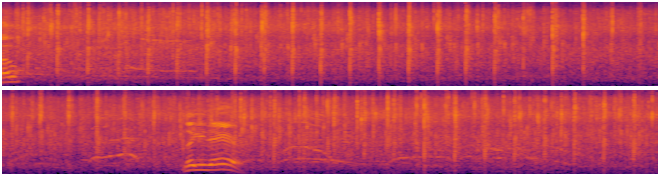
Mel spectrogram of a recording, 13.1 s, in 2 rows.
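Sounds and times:
speech: 0:00.0 - 0:00.4, 0:08.4 - 0:09.1
audience applause for the children: 0:00.0 - 0:13.1.

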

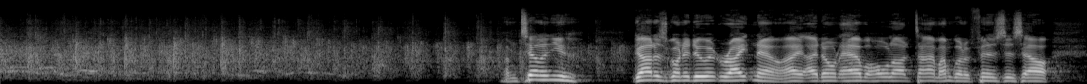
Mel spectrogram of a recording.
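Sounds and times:
audience clapping: 0:00.0 - 0:07.4
speech: 0:05.0 - 0:10.8.

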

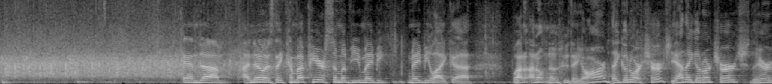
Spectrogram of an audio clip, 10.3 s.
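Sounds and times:
audience applause: 0:00.0 - 0:04.0
speech: 0:02.4 - 0:10.3.

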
